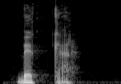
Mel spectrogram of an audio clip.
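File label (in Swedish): "böcker", Swedish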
